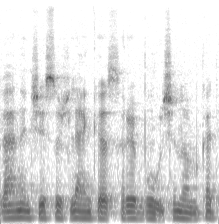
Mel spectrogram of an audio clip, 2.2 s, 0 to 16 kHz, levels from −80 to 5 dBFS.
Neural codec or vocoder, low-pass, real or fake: none; 14.4 kHz; real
